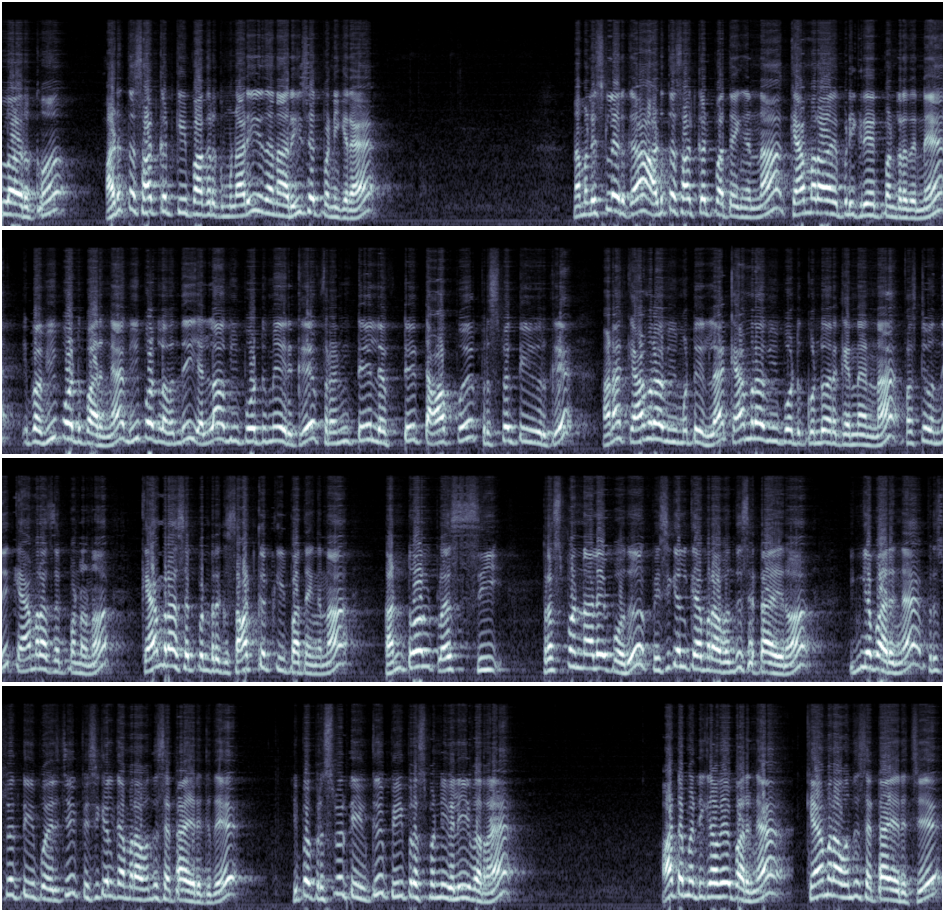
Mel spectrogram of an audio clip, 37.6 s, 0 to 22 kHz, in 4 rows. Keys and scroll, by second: 22.1 ctrl+c, 31.5 p.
